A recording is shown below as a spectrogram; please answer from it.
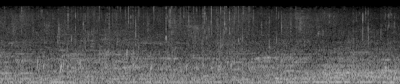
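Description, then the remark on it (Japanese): Spring water of the Chiyo River, Tottori water, pours and splashes in a steady, continuous rush at Shimura, a fish-paste shop. It is fairly loud, with no break or change in flow over the few seconds and no voices. “千代川の流水っていうのがあるへ鳥取の水で作ったらしい音をお聞かせします”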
